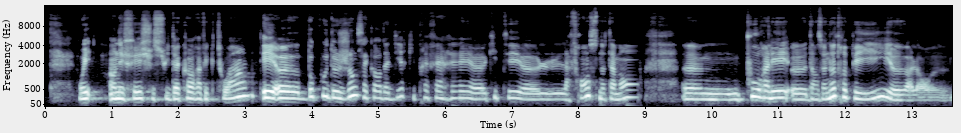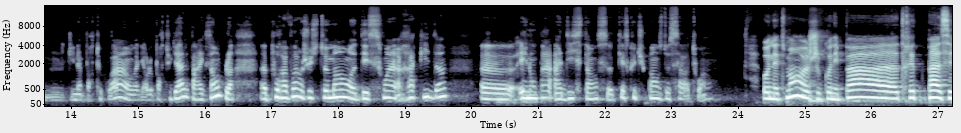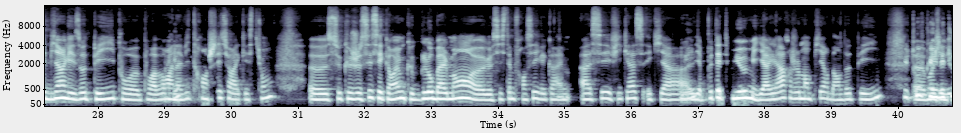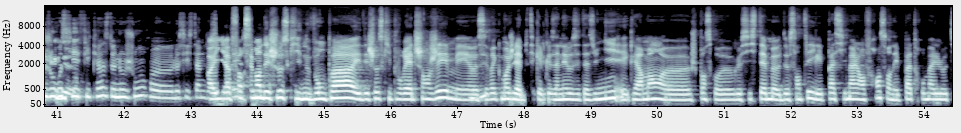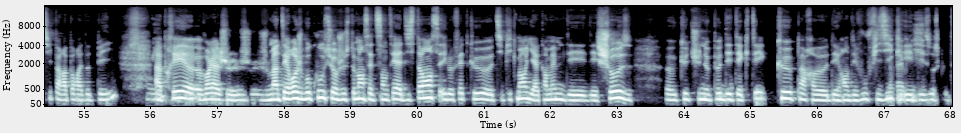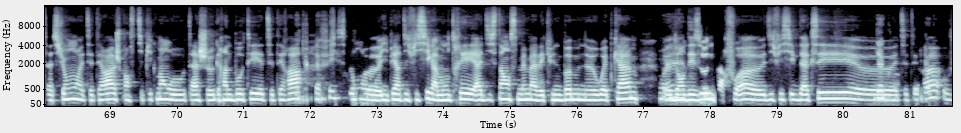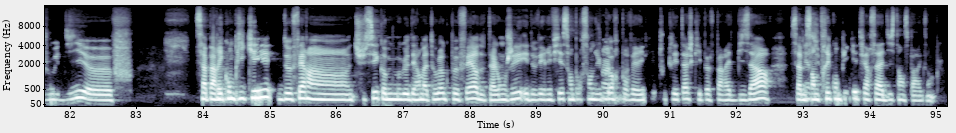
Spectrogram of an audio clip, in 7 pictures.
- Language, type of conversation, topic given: French, podcast, Comment vois-tu l’avenir de la santé à distance ?
- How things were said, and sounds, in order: static; distorted speech; stressed: "rapides"; other background noise; tapping; stressed: "choses"; blowing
